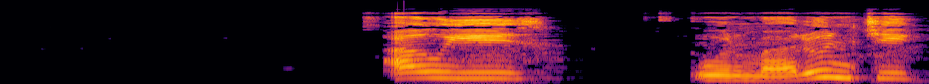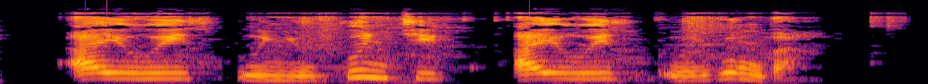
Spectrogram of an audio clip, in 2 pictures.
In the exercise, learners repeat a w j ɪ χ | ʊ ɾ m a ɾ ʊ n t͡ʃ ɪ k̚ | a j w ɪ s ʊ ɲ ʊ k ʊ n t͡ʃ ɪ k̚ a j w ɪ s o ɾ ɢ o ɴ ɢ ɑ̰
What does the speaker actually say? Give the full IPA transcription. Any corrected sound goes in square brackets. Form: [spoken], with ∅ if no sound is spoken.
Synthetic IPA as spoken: a w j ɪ [s] | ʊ ɾ m a ɾ ʊ n t͡ʃ ɪ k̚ | a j w ɪ s ʊ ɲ ʊ k ʊ n t͡ʃ ɪ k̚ a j w ɪ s o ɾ ɢ o ɴ ɢ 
